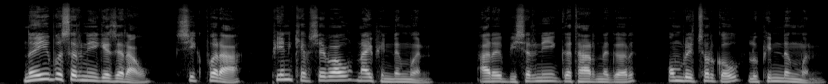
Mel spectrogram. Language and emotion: Bodo, neutral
